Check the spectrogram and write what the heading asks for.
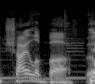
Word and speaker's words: LaBeouf: Shia LaBeouf, although it is a tricky one.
